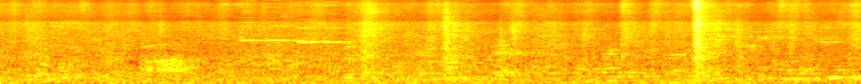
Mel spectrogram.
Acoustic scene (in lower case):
subway station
